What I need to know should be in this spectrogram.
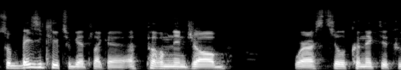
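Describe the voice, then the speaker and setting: A man speaks at a fairly quick pace with a French accent. His pitch is fairly low. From France. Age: 30s. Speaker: marine scientist. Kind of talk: podcast interview. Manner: casual, with fillers and self-corrections.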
